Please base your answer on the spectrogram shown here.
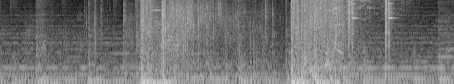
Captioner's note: upbeat melancholic music; gunshots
